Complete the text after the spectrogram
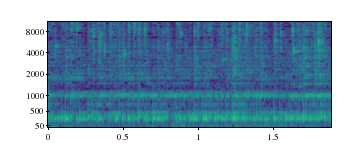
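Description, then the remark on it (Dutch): A thin, weak trickle of water runs steadily from a watering can at a rain barrel, recorded in the evening, a soft continuous splashing with no voices, fairly quiet. “Het is mijn regenton Althans mijn eh, gieter bij de regenton. En dan komt er toch zo'n... Ja, ik heb er eigenlijk geen ander woord voor. Lullig straaltje uit.”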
